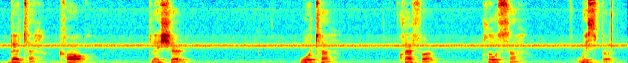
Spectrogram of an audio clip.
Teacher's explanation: if an R is followed by a consonant or if it stays in the end of the word don't pronounce the r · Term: British accent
